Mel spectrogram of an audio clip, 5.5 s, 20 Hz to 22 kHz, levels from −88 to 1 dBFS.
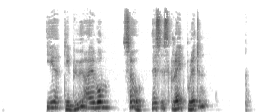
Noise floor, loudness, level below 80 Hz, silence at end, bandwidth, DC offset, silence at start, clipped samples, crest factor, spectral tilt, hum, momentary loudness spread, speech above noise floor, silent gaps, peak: under -90 dBFS; -23 LUFS; -66 dBFS; 0.55 s; 16 kHz; under 0.1%; 0.95 s; under 0.1%; 20 dB; -5 dB/octave; none; 11 LU; over 68 dB; none; -6 dBFS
